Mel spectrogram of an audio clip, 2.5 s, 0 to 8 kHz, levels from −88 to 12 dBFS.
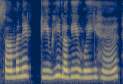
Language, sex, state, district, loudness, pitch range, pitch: Hindi, female, Jharkhand, Deoghar, -16 LUFS, 250-275 Hz, 260 Hz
